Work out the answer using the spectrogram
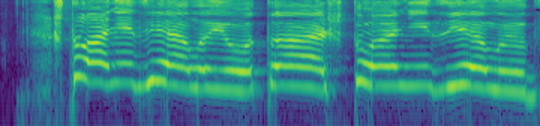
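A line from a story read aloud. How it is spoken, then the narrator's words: Howling yell. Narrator (Russian): завопил Клопс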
